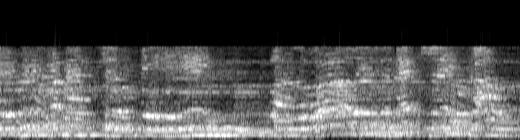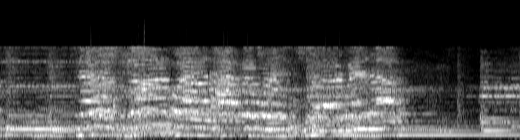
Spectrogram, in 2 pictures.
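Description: A group of young children singing a song together, with steady instrumental accompaniment underneath.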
